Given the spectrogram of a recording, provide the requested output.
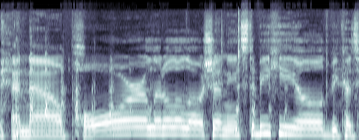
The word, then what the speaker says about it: Alyosha: saying uh the pronunciation, the proper pronunciation of Aloha is also, but I say Alosha because that's how we've been told to say it.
